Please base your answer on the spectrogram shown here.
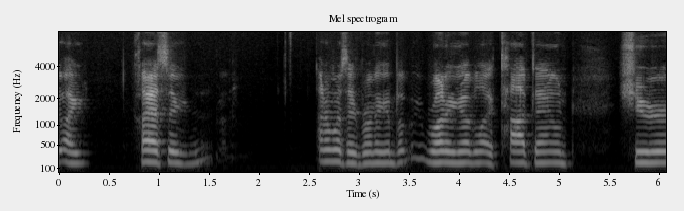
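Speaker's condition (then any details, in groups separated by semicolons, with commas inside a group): Cerebral palsy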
